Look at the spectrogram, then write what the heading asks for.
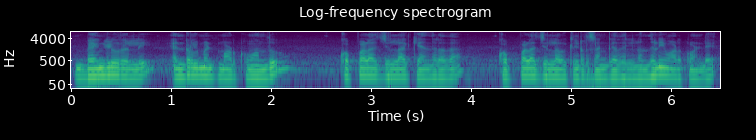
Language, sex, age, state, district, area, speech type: Kannada, male, 30-45, Karnataka, Koppal, rural, spontaneous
